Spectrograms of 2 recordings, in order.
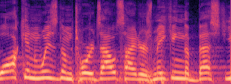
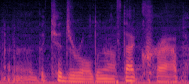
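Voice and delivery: much softer, hushed mock lie; enemy's whisper; 10 semitones lower, 17 dB quieter than usual. Preacher mimics the enemy's lie, much softer and hushed. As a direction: murmur it like a sly temptation. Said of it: "let the enemy whisper that".

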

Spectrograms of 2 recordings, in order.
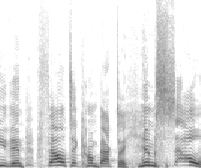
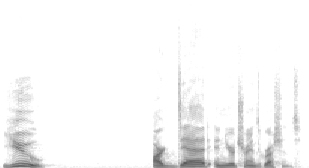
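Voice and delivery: slow, low, quiet scripture reading; hushed solemn recitation; 5 semitones lower, 3 dB quieter, slower than usual. Shown as a demonstration. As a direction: let each word land gravely. Preacher reads scripture slowly, solemnly.

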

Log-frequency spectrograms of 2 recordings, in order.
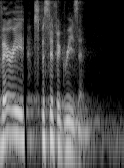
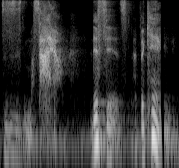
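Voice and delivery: hushed awe; 9 semitones lower, 5 dB quieter than usual. Real, not acted. Reverent hushed proclamation.

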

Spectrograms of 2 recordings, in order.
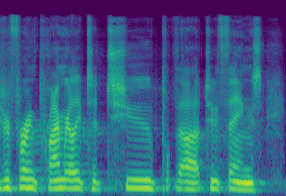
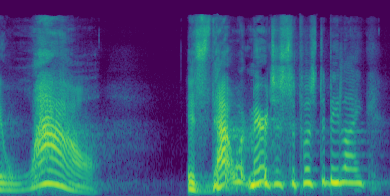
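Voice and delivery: amazed onlooker; 8 semitones higher than usual. Retold or imitated. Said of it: "they ought to say".

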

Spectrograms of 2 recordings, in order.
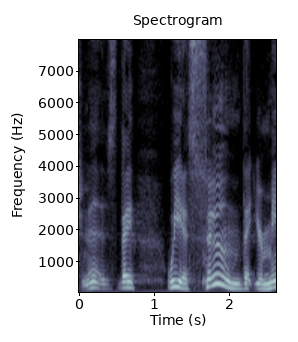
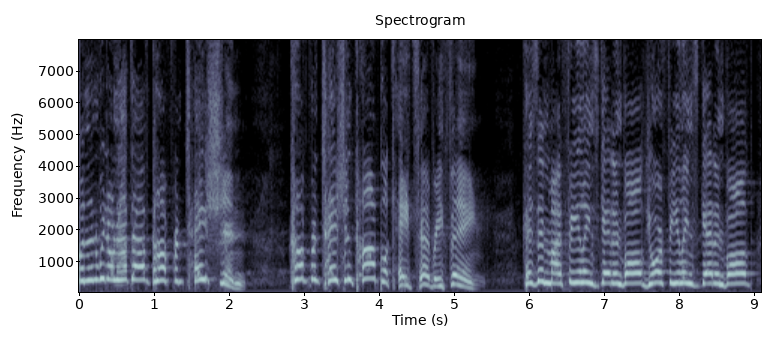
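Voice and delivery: much higher and louder, a whiny exasperated near-shout; exasperated outburst; 11 semitones higher, 4 dB louder than usual. Acted. Pastor voicing a conflict-avoider's frustration to the congregation, exasperated high shout. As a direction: throw up your hands and plead, pitched way up.

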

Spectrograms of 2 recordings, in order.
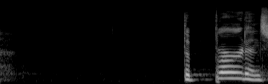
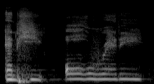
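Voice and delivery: tender assurance; 4 semitones lower than usual. Real, not acted. Preacher turns tenderly to congregation.

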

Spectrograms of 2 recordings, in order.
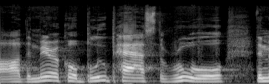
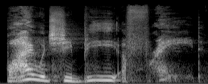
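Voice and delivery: hushed aside; quiet unvoiced whisper; 4 semitones higher, 4 dB quieter, slower than usual. Real, not acted. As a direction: whisper the question to the room.

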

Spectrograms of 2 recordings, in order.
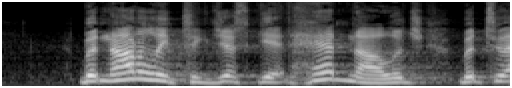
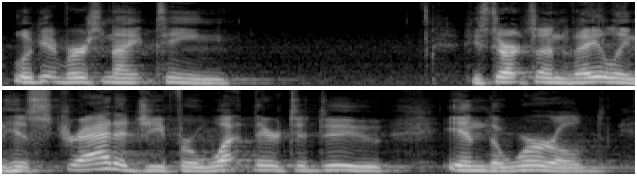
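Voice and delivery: ordinary talk, nothing marked

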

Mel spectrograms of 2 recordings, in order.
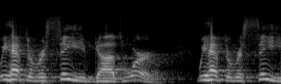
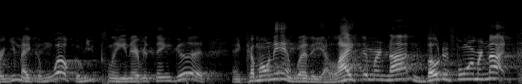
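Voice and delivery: ordinary talk

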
